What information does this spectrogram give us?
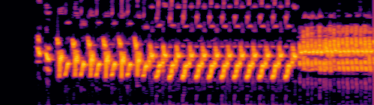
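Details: Spanish goldfinch clean song for juvenile training and contests: a long stream of rapid, rhythmic twittering notes that shifts into a dense, buzzy, high trill.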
